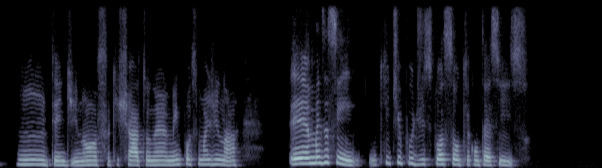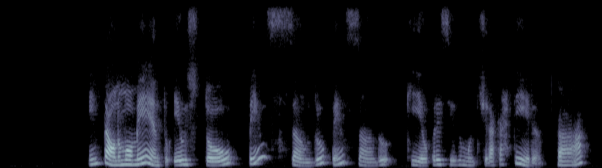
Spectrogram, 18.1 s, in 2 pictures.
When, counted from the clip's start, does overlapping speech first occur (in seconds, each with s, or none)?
none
